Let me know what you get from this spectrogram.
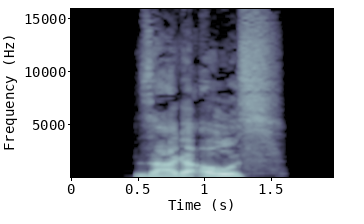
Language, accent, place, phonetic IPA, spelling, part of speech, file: German, Germany, Berlin, [ˌzaːɡə ˈaʊ̯s], sage aus, verb, De-sage aus.ogg
- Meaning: inflection of aussagen: 1. first-person singular present 2. first/third-person singular subjunctive I 3. singular imperative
